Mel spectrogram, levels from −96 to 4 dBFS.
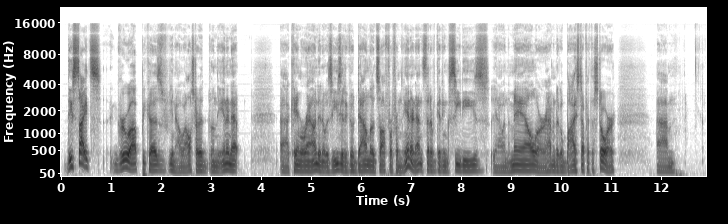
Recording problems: none

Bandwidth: 15.5 kHz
